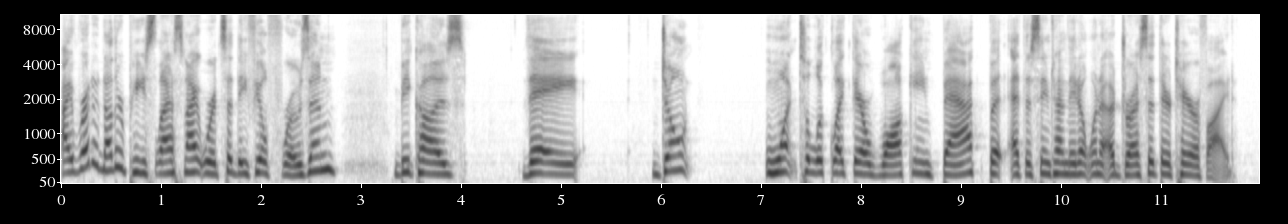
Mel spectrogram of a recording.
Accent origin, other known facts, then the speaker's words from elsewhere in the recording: Missouri, United States; We're from Missouri. That stuff is in our constitution.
